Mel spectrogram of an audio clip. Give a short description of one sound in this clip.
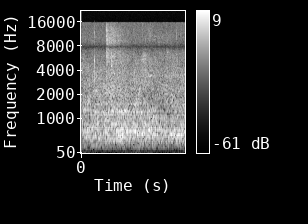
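A crowd of people murmurs and chatters in the background.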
